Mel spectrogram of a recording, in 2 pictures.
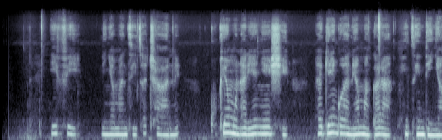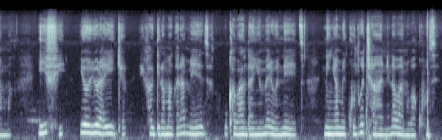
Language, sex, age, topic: Rundi, female, 18-24, agriculture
